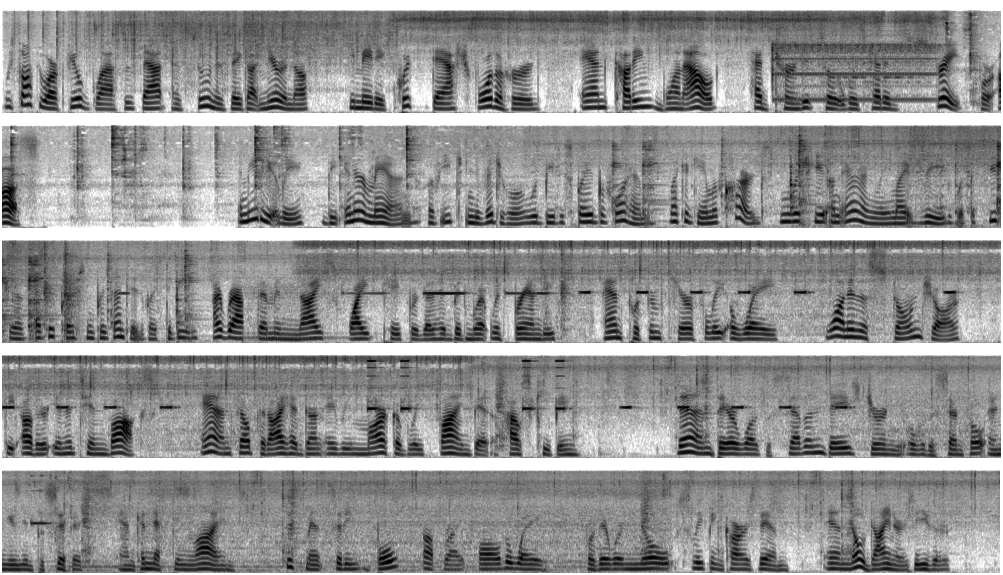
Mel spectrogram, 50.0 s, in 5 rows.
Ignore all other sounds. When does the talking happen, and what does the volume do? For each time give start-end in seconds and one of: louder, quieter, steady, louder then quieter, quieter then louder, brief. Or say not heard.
0.0-10.3 steady
12.3-35.9 steady
36.7-49.5 steady.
